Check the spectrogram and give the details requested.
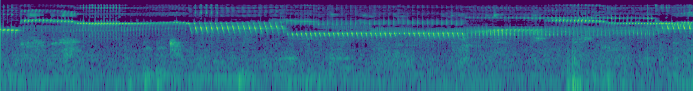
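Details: Excited, forceful song of a male canary meant to spur females and males into mating, a continuous run of buzzy rolling trills, each phrase held a few seconds before jumping to a higher or lower pitch.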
